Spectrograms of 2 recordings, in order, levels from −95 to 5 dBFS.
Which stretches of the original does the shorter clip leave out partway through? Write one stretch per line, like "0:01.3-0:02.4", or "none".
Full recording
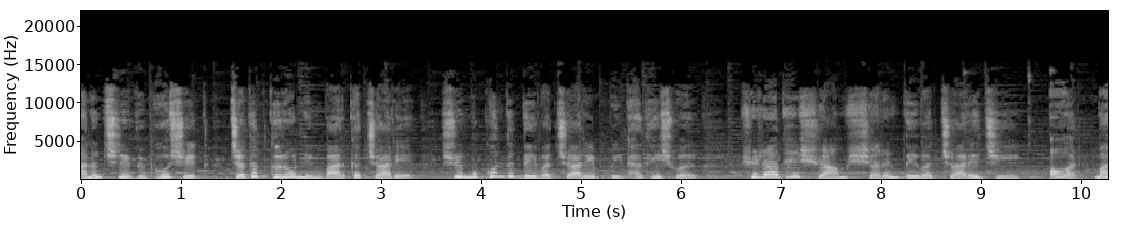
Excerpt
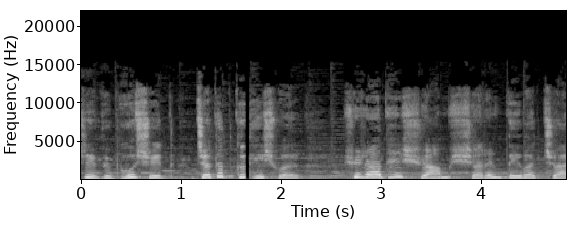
0:02.0-0:05.6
